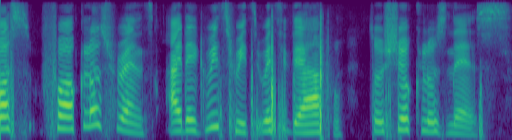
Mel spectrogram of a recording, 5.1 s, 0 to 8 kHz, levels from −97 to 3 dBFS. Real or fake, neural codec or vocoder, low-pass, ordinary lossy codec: real; none; 7.2 kHz; none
